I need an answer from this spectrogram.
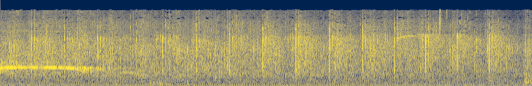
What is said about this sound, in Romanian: Tu ești pentru prima dată? Tu ai, și acolo, hai să aplaudăm. Prima dată între noi. Bine ați venit!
